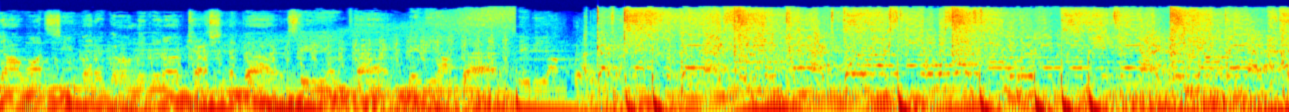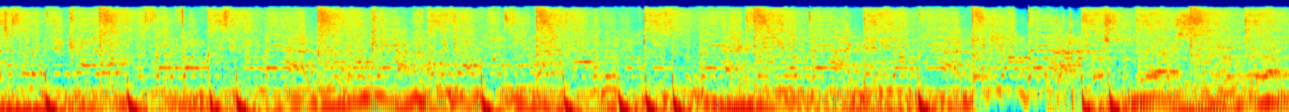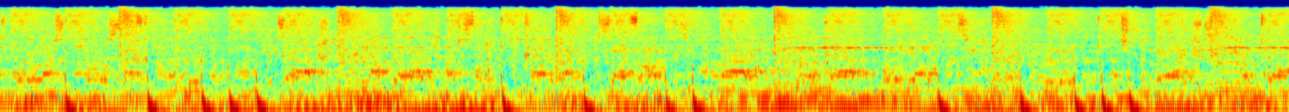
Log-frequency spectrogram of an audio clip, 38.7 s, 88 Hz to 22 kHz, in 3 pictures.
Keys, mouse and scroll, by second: 5.4-6.0 scroll down 1, 6.0-8.3 scroll down 10, 17.7 double click, 26.3 scroll up 4, 29.6 ctrl+j, 38.0 double click.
